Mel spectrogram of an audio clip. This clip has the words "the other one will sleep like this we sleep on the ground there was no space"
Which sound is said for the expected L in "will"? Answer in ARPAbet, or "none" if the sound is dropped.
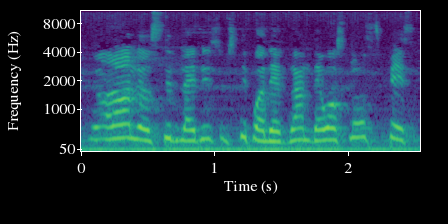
W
